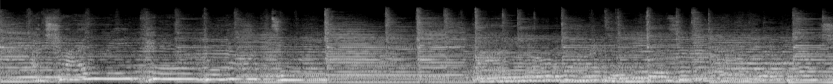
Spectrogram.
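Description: An acoustic band playing live: strummed acoustic guitars with a bowed cello line held underneath.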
